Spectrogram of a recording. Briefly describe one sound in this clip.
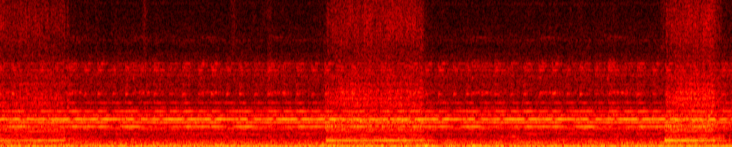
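A train horn blasts several times.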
